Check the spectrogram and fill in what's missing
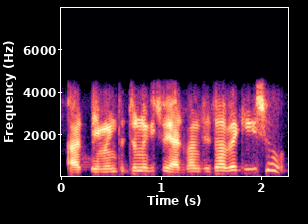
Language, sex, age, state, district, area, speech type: Bengali, male, 60+, West Bengal, Jhargram, rural, conversation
